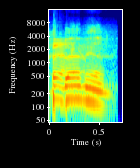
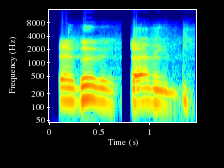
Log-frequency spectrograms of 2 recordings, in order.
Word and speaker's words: Birmingham: Like Birmingham. Birmingham.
